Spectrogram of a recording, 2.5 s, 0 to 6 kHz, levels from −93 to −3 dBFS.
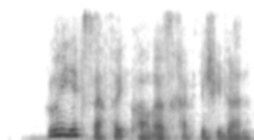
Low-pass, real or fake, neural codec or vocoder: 5.4 kHz; fake; codec, 24 kHz, 1.5 kbps, HILCodec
